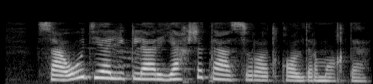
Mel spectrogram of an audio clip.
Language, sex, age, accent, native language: Uzbek, female, 30-39, Navoiy, Uzbek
